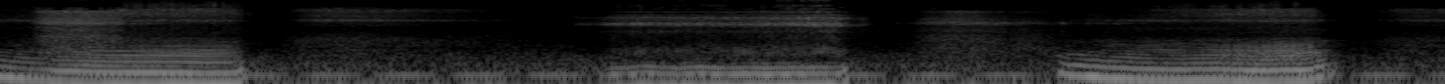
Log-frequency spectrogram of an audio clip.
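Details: Sleeping English bulldogs snoring: deep, resonant, buzzing snores with snorting out-breaths and a steady low hum behind.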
